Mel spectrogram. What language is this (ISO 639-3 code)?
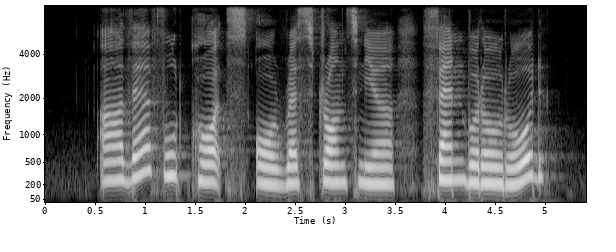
eng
